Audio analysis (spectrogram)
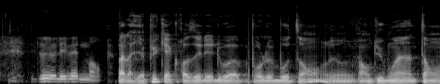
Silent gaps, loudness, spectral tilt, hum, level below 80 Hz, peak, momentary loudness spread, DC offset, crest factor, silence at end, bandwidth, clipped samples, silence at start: none; -22 LUFS; -7.5 dB/octave; none; -44 dBFS; -2 dBFS; 5 LU; under 0.1%; 20 dB; 0 s; 11.5 kHz; under 0.1%; 0.05 s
